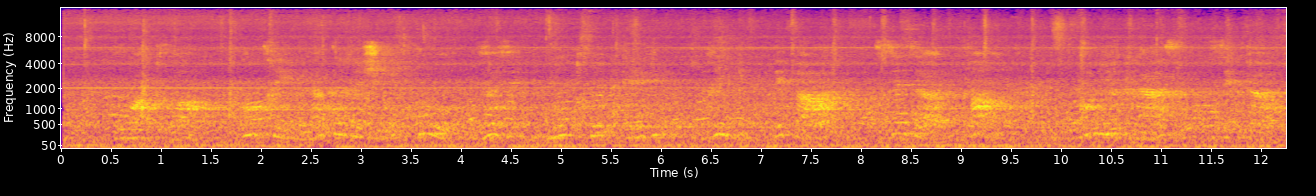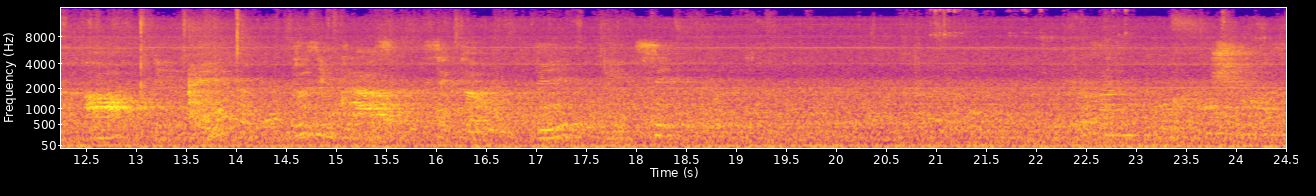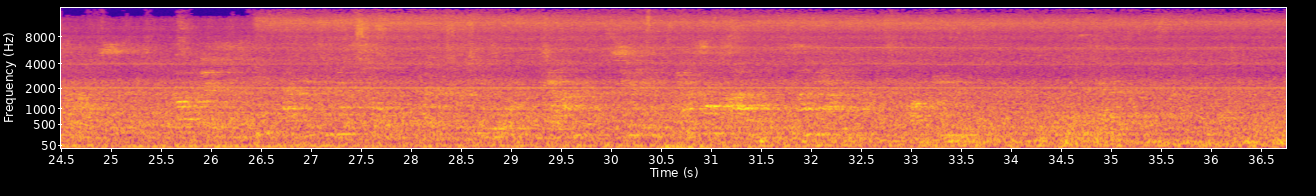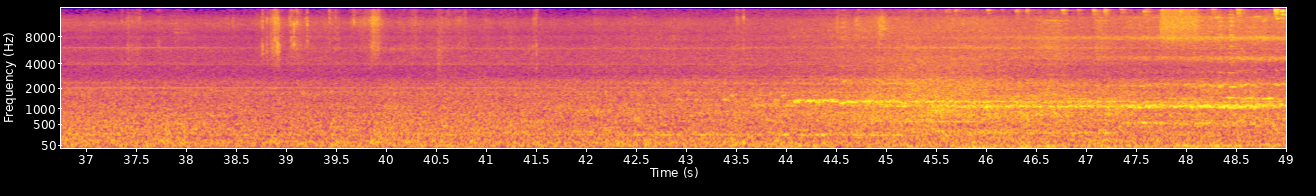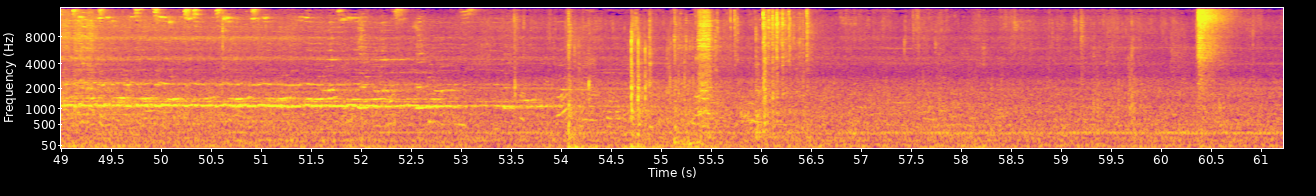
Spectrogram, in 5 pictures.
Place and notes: Train departure/arrival annoucement, said by the pre-recorded official voice of the SBB (Swiss national railway company) in the French-speaking part of Switzerland.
